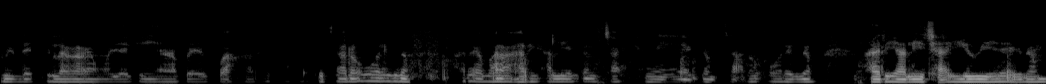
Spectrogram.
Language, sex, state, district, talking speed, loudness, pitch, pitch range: Hindi, male, Bihar, Araria, 130 wpm, -38 LUFS, 125 Hz, 120-130 Hz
